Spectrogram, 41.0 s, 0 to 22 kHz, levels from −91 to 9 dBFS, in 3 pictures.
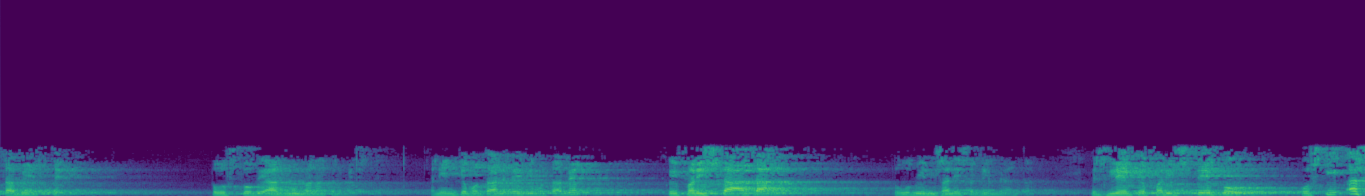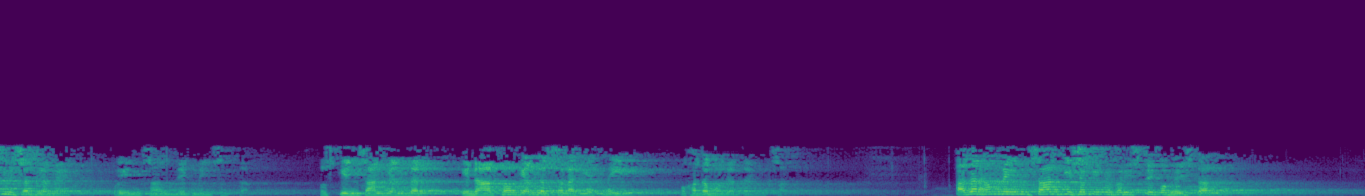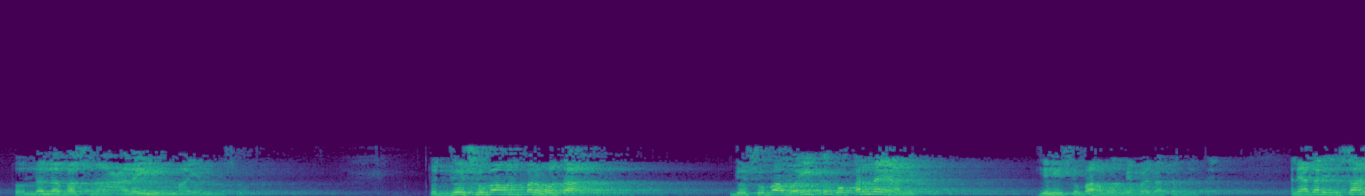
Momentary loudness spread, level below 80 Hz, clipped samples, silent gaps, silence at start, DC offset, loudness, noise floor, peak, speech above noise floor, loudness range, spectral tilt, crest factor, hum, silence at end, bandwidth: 20 LU; -68 dBFS; under 0.1%; none; 0 s; under 0.1%; -20 LUFS; -61 dBFS; -4 dBFS; 41 dB; 7 LU; -2 dB/octave; 18 dB; none; 0 s; 6 kHz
